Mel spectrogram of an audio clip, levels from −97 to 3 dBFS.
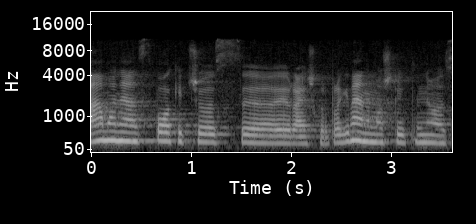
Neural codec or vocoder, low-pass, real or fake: none; 10.8 kHz; real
